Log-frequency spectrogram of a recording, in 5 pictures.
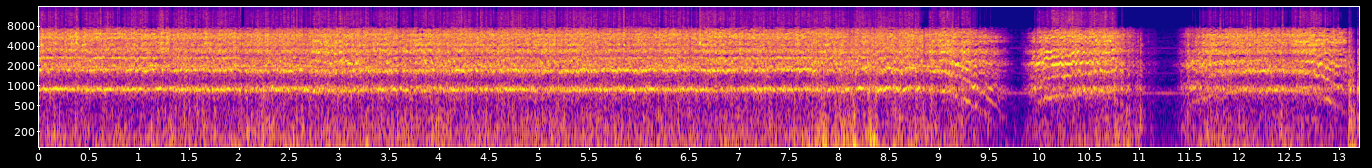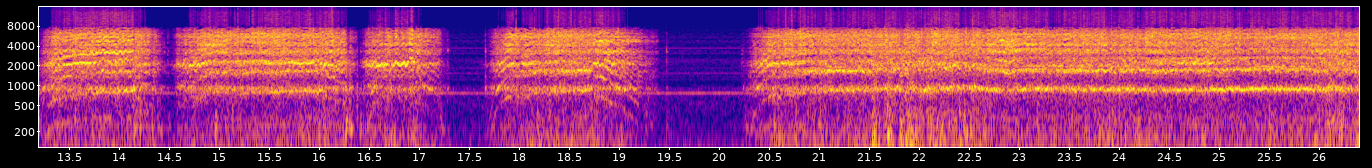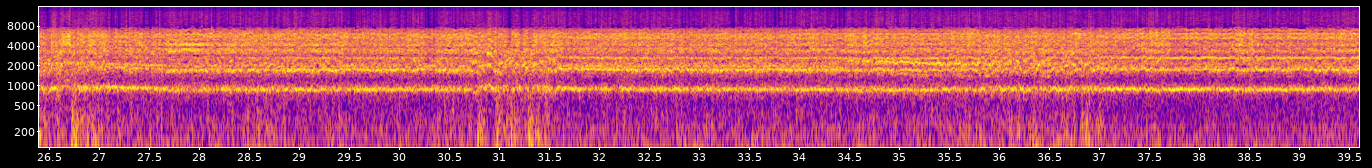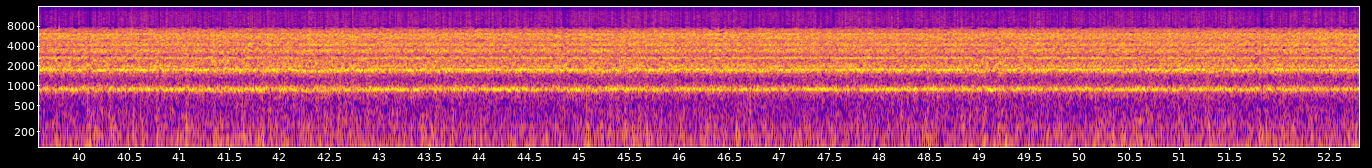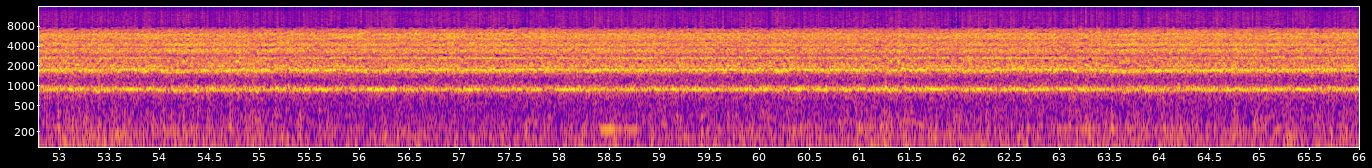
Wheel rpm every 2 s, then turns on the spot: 230, 230, 230, 230, 150, 110, 140, 150, 100, 70, 180, 230, 220, 250, 230, 240, 230, 220, 230, 230, 230, 230, 230, 230, 230, 230, 230, 230, 230, 230, 230, 230, 230.
none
